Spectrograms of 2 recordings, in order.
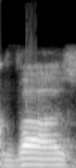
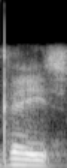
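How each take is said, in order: First: The word is said with a British pronunciation. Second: The word is said with an American pronunciation. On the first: This form sounds more beautiful. "I think vase is more beautiful. So let's stay with the British" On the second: This is the common everyday form. "I'm an American and I hear vase all the time"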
